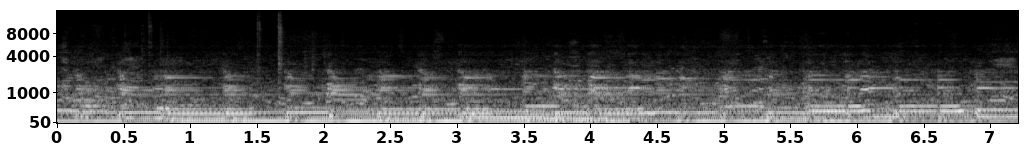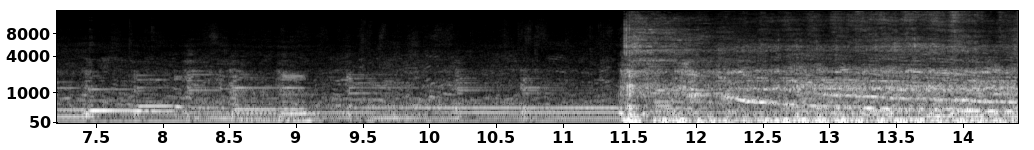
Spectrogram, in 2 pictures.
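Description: Live rock band: electric guitar and bass playing a melodic riff over a sustained low bass, then about eleven seconds in the drums and cymbals crash in and the full band plays louder.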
